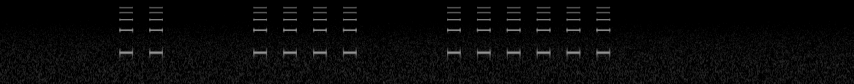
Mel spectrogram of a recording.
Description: Beep code, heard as beeps from a small speaker, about 1650 Hz. 2-4-6.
